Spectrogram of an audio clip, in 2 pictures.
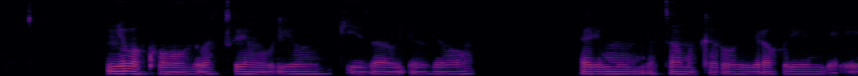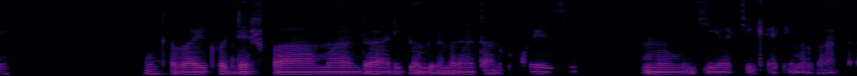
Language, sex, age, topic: Kinyarwanda, male, 18-24, finance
